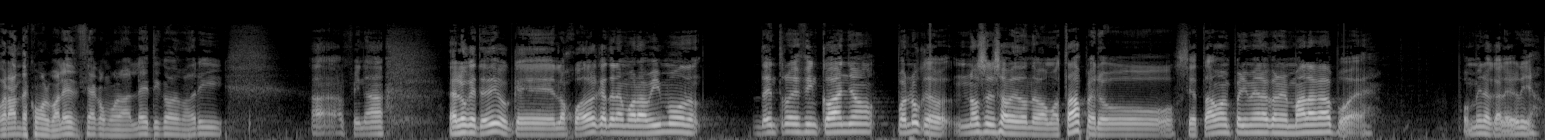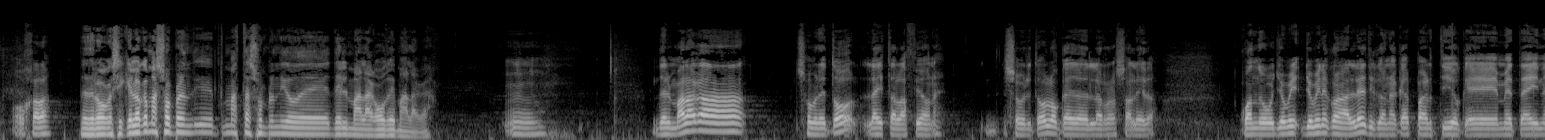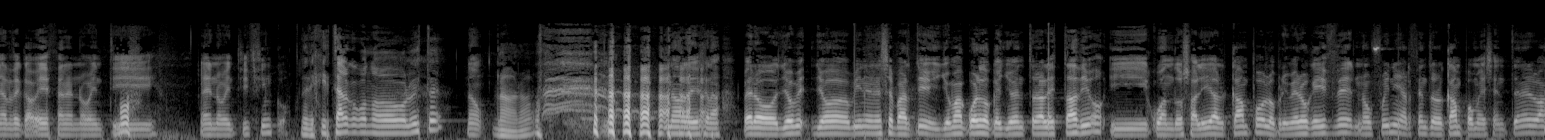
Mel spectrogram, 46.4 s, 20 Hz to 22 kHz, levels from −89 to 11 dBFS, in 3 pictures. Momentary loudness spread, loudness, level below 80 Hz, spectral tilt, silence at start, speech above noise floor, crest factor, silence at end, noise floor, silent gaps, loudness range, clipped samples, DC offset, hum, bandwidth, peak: 13 LU; -23 LUFS; -58 dBFS; -6 dB/octave; 0 s; 40 dB; 22 dB; 0 s; -63 dBFS; none; 7 LU; under 0.1%; under 0.1%; none; 12 kHz; 0 dBFS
